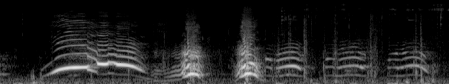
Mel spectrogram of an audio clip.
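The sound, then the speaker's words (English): A pack of hunting hounds bays and barks in long, drawn-out howls and sharp yelps, several dogs overlapping, with faint hoofbeats clopping beneath, as riders release the dogs for a coyote hunt at a rural location in Nevada. “Lloyd and up to 20 other riders go out to different rural locations and release the dogs for the hunt.”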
